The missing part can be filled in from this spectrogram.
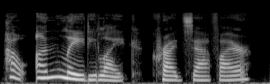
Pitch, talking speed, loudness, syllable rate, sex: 230 Hz, 90 wpm, -17 LUFS, 4.1 syllables/s, female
